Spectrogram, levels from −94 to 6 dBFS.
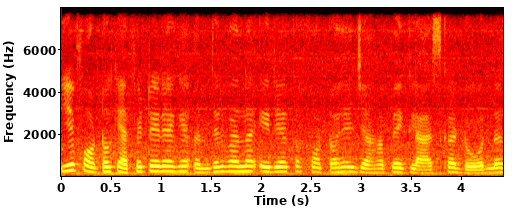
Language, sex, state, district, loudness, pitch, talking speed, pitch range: Hindi, female, Delhi, New Delhi, -16 LUFS, 225 Hz, 215 wpm, 195-240 Hz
